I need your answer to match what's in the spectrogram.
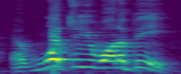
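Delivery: teacher's call. Retold or imitated. Soviet teacher quizzing schoolkids, high and loud. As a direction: ring out the question to the class.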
